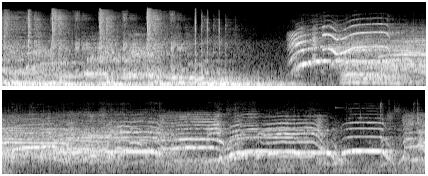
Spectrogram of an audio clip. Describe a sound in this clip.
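Loud electronic dance music with heavy beats plays over loudspeakers.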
